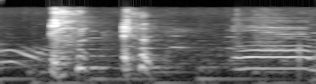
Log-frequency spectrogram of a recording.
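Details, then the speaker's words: Acted coughing in a sketch explaining that HIV is not transmitted by sneezing or coughing. "HIV itu tidak Menar gara-gara bersin atau batuk-batuk begini"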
